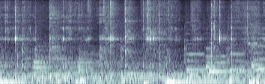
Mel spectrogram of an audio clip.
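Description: Bread dough yeast mixture being stirred in a bowl, a utensil scraping and clinking against the dish in quick repeated strokes, close and moderately loud with kitchen background and no talk.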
